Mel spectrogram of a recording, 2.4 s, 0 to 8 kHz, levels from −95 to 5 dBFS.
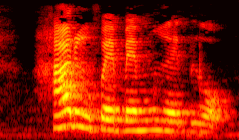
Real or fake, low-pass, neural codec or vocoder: real; 7.2 kHz; none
